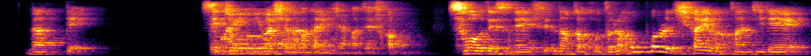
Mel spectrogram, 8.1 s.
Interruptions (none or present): present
